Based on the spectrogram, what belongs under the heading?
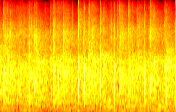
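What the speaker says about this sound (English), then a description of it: "thunderous round of applause" A crowd at a tech demo meetup applauds steadily, many hands clapping in a dense, continuous wash of sound, fairly loud and close.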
